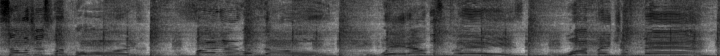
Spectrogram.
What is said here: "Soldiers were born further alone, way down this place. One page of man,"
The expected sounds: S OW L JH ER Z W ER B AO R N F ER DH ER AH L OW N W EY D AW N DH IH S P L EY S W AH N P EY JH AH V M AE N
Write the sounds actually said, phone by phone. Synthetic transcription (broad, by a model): S OW L JH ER Z W ER B AO R N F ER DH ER AH L OW N W EY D AW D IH P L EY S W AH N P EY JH AH V M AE N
